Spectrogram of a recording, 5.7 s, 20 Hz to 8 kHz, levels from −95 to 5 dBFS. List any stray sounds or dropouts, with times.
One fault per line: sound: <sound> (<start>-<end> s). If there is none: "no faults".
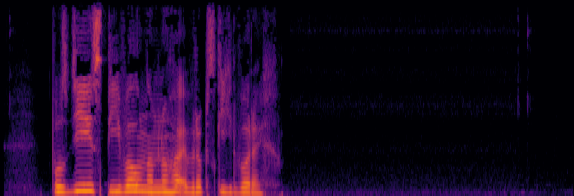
no faults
